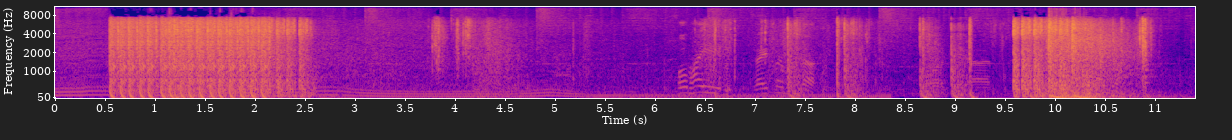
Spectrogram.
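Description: Rapid automatic gunfire from PUBG Mobile rattles in a loud burst. Someone talks over quieter stretches, then another sharp volley of shots closes the moment.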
